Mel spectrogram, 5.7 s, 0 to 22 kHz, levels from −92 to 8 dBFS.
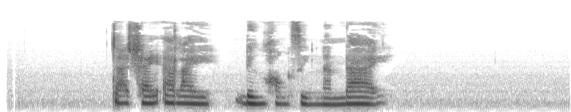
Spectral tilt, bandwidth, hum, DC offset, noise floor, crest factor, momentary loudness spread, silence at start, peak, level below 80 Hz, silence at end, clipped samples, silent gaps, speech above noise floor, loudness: -4 dB/octave; 11.5 kHz; none; under 0.1%; -60 dBFS; 20 dB; 7 LU; 1.1 s; -8 dBFS; -74 dBFS; 1.85 s; under 0.1%; none; 37 dB; -24 LUFS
